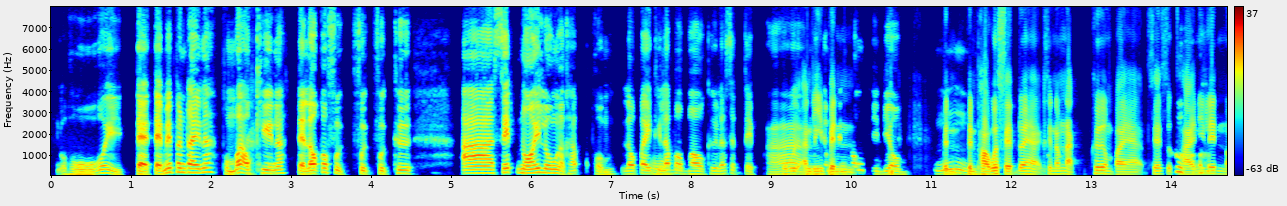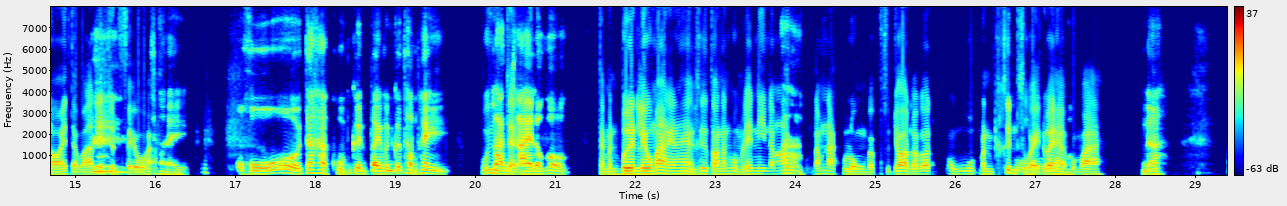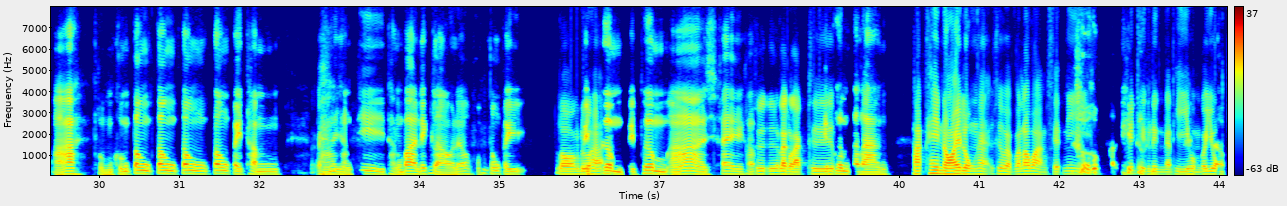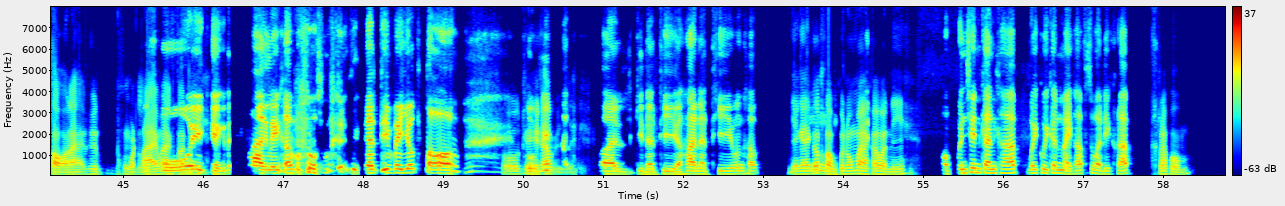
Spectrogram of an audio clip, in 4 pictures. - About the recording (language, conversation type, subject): Thai, unstructured, การออกกำลังกายกับเพื่อนทำให้สนุกขึ้นไหม?
- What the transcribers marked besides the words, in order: chuckle; tapping; distorted speech; chuckle; in English: "Power set"; laugh; in English: "fail"; laughing while speaking: "ครับ"; chuckle; other background noise; in English: "เบิร์น"; chuckle; mechanical hum; laughing while speaking: "โอ้โฮ ปรับให้น้อยลง"; chuckle; laughing while speaking: "โอ้โฮ"; static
